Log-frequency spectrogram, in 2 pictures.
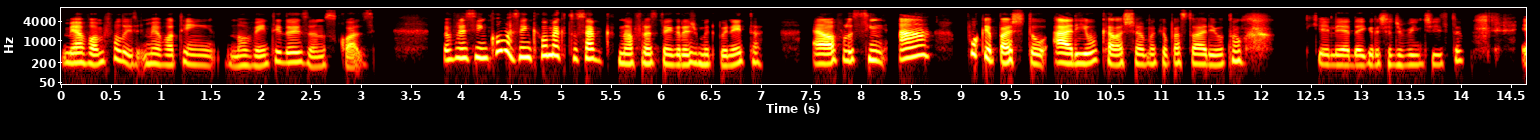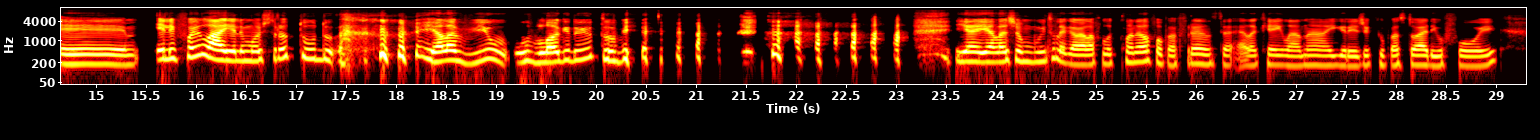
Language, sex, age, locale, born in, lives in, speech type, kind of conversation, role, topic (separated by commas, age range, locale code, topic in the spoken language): Portuguese, female, 30-34, pt-BR, Brazil, France, conversation, unstructured, none, O que provoca tanta intolerância entre religiões diferentes?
